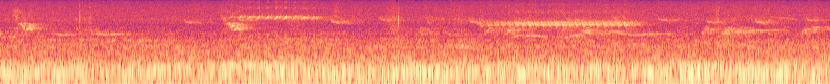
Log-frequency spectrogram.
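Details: Common starling (Sturnus vulgaris) giving a jumble of thin high whistles, slurred squeaks and short buzzy rattles at an uneven pace, over steady low background rumble.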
